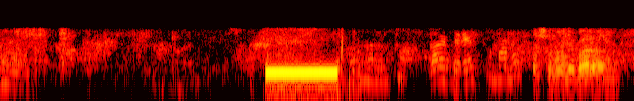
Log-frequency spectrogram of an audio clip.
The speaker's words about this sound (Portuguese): Tá chamando agora? Chama.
